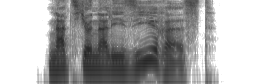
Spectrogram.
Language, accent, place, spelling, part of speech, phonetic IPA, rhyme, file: German, Germany, Berlin, nationalisierest, verb, [nat͡si̯onaliˈziːʁəst], -iːʁəst, De-nationalisierest.ogg
- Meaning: second-person singular subjunctive I of nationalisieren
